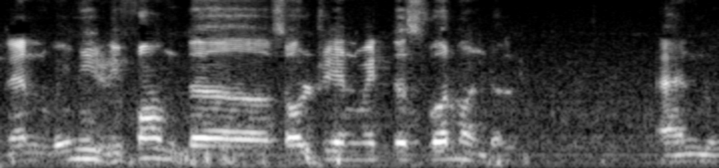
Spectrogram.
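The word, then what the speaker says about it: psaltery: Uh, So, when Ghulam Ali Khan Sahab introduced the Surmandal, the auto harp, it's known as the Psaltry, Psaltry, the P is silent.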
